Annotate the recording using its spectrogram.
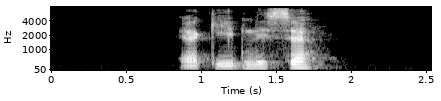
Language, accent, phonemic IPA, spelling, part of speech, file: German, Austria, /ɛɐ̯ˈɡeːpnɪsə/, Ergebnisse, noun, De-at-Ergebnisse.ogg
- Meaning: nominative/accusative/genitive plural of Ergebnis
